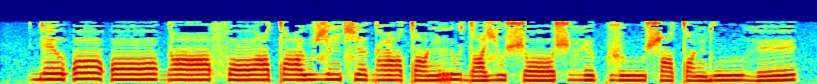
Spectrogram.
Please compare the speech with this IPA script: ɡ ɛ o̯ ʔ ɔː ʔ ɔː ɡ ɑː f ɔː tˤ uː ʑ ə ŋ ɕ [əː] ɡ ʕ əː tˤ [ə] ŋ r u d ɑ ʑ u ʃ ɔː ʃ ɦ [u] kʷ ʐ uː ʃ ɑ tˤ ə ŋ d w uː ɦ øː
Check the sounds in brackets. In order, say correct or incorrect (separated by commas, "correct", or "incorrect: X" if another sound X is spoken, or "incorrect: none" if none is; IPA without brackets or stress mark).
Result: correct, incorrect: ɑ, incorrect: ø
